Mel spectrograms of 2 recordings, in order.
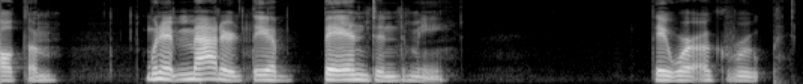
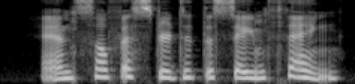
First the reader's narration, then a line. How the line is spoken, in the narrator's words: Lillian said, her voice tight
